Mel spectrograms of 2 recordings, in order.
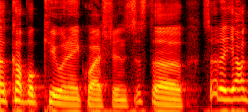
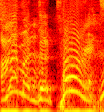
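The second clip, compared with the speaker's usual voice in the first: laughing through the words; self-mocking giggle; 13 semitones higher, 5 dB louder than usual. Real, not acted.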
